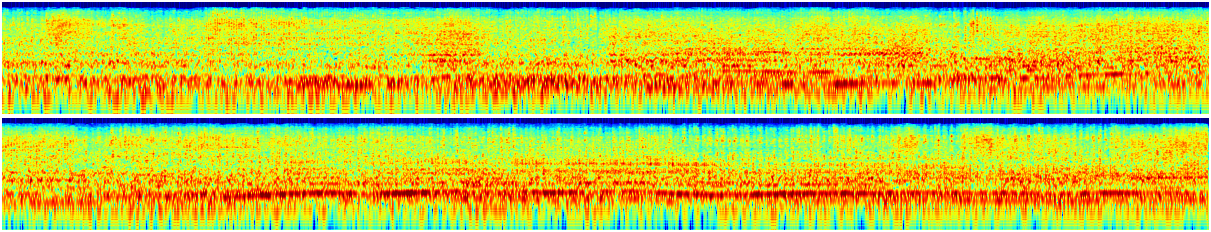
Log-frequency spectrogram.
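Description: Demolition derby mini trucks' engines revving and running hard as they ram and push one another, the pitch rising and falling.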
